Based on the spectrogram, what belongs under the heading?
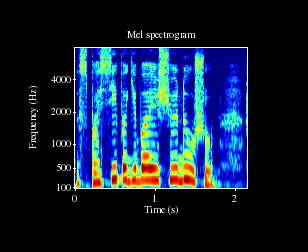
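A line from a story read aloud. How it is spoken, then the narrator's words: Pleading. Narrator (Russian): он взмолился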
